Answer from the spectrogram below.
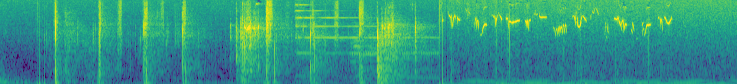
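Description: A series of sharp clunks and clicks, like a latch and handle working, then a man opens a door onto a garden in the morning and the indoor room tone gives way to open outdoor air with birds chirping.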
